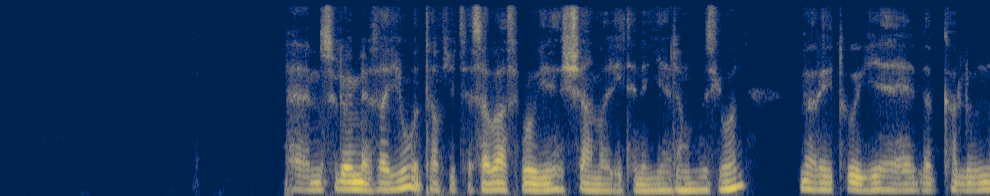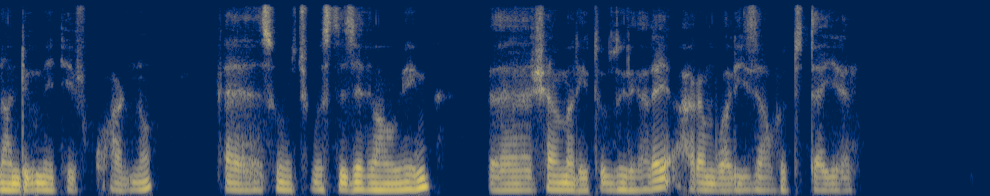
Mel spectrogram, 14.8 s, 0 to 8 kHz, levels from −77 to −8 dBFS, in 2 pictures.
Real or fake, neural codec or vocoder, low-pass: fake; codec, 16 kHz in and 24 kHz out, 0.8 kbps, FocalCodec, streaming, 65536 codes; 7.2 kHz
